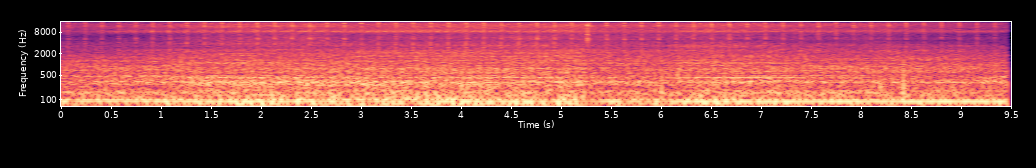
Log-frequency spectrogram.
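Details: 2003 Range Rover HSE, 4.4L BMW M62TUB44 petrol V8, idling with a light, quick ticking through the engine note; owner thinks it may be slightly low on oil, and the sound later went away on its own.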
